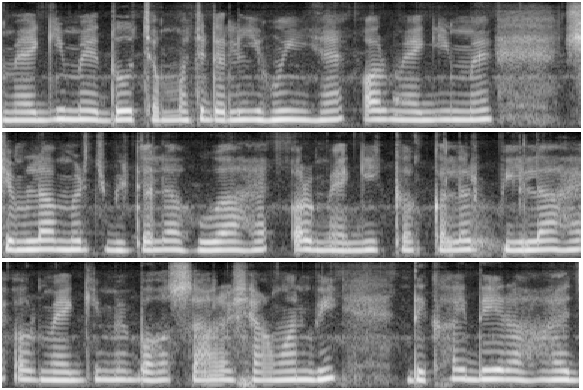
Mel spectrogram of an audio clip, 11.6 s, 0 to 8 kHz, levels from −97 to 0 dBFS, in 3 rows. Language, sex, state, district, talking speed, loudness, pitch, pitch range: Hindi, female, Bihar, Darbhanga, 170 wpm, -14 LUFS, 205 Hz, 200-210 Hz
